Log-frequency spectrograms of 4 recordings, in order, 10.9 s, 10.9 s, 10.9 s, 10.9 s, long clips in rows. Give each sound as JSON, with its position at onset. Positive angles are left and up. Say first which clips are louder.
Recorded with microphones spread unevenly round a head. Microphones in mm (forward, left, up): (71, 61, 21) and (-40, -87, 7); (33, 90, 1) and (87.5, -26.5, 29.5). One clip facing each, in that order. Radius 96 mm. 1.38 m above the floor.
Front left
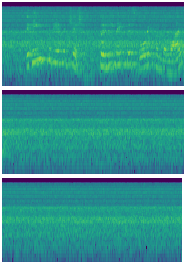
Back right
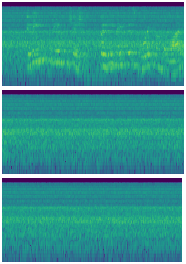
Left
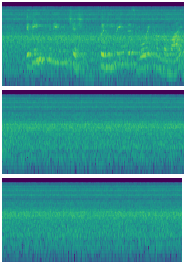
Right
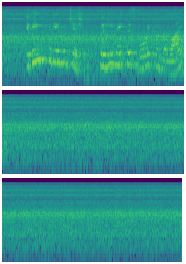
{"t": 0.5, "sound": "a woman speaking", "louder": "front left 5 dB, right 2 dB", "azimuth_deg": -15, "distance_m": 2.5}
